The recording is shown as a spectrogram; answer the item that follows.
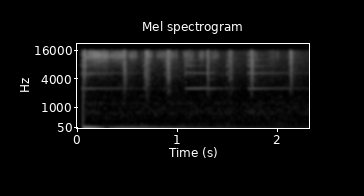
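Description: A sharp struck sound at the very start that fades over about a second, with light, even ticking at about four to five ticks a second.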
